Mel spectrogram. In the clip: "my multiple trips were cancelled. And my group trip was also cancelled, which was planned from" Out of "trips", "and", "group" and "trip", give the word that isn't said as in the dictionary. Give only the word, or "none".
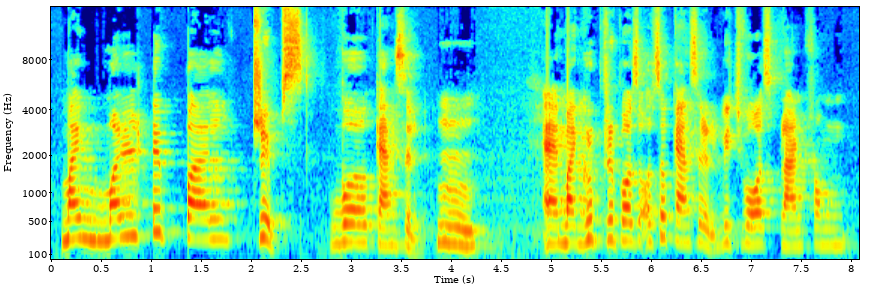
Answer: none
